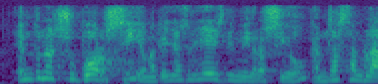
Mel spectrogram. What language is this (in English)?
Catalan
